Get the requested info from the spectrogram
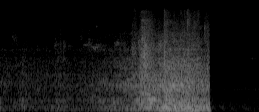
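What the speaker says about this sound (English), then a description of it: "I want the one with the door opening or closing" Door opening or closing as a sound effect, a soft sliding rumble that swells over about a second and a half, then cuts off abruptly, quiet and close with no voices.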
